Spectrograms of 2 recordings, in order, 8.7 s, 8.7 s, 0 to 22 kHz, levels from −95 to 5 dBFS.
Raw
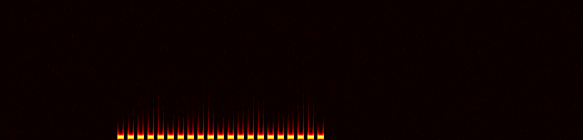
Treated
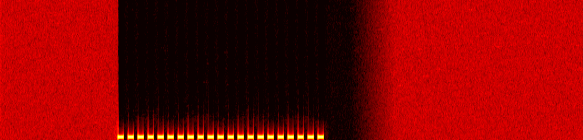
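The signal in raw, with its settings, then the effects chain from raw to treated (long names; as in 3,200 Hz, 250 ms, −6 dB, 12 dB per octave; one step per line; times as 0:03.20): tone pair in a cadence 526 Hz, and 622 Hz, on 0.08 s, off 0.07 s, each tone −11.5 dBFS 3.13 s
noise reduction from a noise print of the clip's start 7 dB
upward compression, threshold −35 dBFS
boost into a limiter +10 dB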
